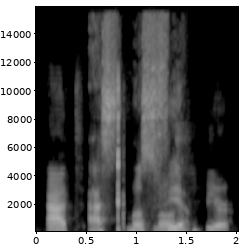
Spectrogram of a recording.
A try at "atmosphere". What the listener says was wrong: At doesn't have an S. Atmosphere.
